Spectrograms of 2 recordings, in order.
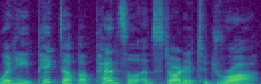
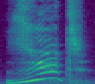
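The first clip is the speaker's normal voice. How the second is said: high light French zut; French exclamation; 6 dB quieter than usual. Acted. French teacher exclaims zut in dismay. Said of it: "the French teacher said".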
